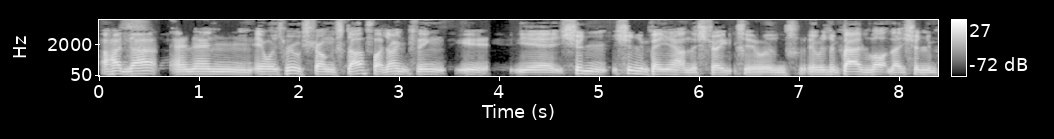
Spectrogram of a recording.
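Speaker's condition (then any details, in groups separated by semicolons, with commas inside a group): Cleft palate; congenital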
